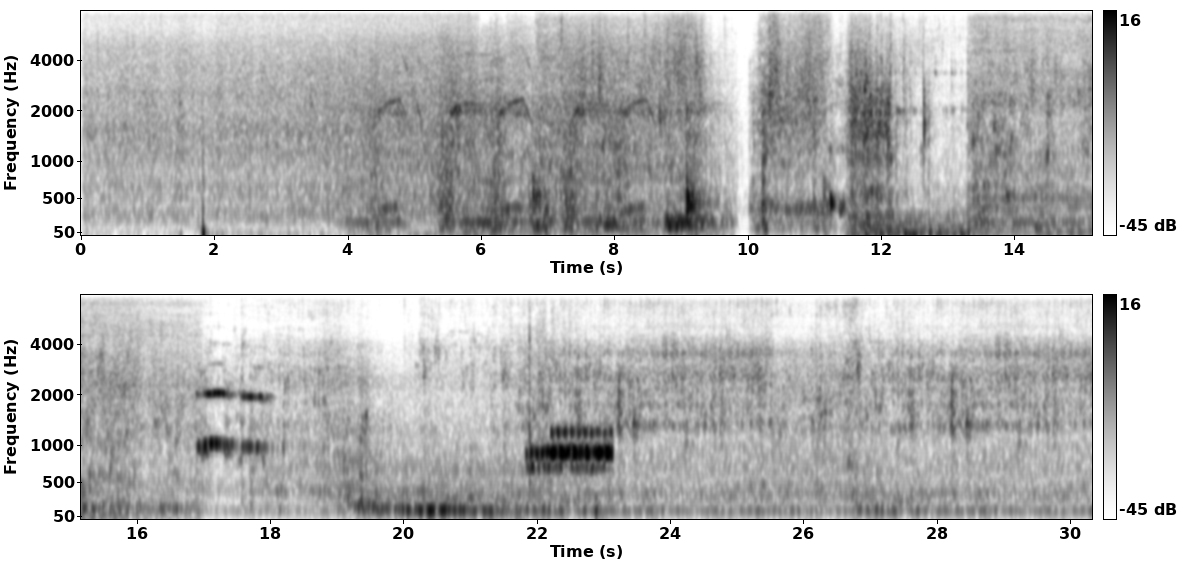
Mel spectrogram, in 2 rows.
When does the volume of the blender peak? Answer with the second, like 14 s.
6 s.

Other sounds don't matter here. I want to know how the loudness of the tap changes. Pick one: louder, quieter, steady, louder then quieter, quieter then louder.
louder then quieter.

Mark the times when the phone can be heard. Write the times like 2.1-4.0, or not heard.
21.8-23.1.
